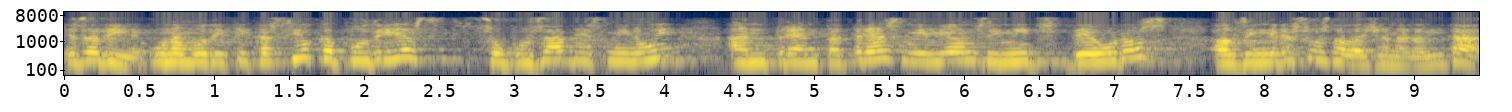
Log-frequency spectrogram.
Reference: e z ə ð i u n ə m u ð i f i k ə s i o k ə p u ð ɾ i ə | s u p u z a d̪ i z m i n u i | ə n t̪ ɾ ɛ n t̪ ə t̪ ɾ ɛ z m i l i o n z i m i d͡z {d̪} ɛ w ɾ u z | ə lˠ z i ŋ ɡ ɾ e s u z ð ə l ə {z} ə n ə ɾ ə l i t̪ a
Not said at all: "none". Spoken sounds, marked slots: d̪, ʒ

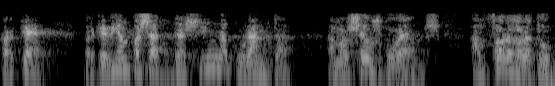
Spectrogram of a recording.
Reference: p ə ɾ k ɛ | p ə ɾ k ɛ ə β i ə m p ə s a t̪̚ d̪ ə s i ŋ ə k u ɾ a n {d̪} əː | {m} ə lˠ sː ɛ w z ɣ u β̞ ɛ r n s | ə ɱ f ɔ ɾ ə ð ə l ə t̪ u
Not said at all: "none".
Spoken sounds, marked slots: t̪, m

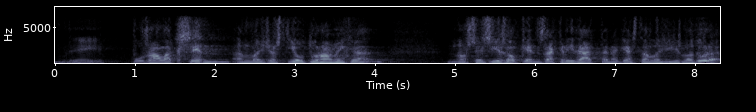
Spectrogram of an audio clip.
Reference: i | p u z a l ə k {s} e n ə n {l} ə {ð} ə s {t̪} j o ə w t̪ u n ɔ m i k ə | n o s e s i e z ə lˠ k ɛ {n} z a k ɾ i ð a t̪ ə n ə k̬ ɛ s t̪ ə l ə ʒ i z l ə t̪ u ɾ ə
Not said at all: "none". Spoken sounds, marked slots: s, l, ʒ, t̪, n

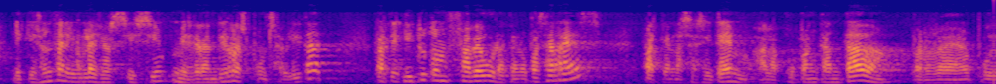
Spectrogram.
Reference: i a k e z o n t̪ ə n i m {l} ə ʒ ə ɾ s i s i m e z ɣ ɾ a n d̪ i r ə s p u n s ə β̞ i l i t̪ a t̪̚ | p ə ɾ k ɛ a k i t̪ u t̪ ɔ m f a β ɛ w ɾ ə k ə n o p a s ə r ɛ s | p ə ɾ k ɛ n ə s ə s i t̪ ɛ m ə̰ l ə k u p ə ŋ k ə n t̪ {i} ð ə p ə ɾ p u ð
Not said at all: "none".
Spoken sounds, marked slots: l, a

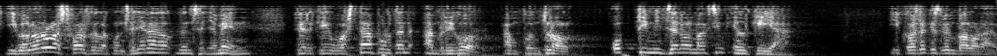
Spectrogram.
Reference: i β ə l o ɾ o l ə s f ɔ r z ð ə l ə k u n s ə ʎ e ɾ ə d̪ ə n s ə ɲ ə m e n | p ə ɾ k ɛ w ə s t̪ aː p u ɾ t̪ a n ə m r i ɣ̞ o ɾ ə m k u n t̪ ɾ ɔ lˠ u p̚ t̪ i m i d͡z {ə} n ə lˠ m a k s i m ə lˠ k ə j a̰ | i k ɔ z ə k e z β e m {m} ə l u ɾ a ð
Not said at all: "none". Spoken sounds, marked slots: a, b

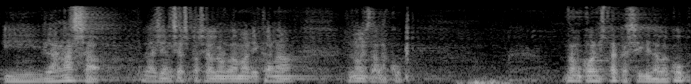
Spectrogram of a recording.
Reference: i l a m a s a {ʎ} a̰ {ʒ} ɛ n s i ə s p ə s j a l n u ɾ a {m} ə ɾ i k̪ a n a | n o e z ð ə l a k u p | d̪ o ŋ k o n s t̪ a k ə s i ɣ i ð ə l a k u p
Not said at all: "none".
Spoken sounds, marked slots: l, ʒ, m

